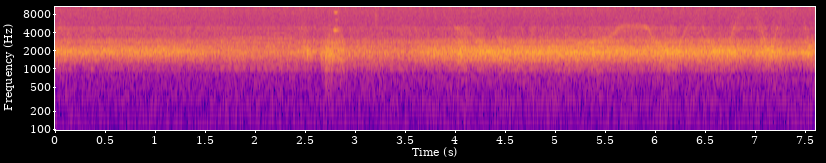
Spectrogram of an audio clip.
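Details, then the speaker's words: Hallicrafters S-53A radio during wax/paper capacitor replacement, AM broadcast band: steady hiss with slow whistling sweeps; swooshing noise, cause unclear, suspected IF oscillation or a station carrier, oscillator possibly shifted. "got the swooshy sound now we were picking up the french station here very handy before maybe that's what that is maybe that's the carrier"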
